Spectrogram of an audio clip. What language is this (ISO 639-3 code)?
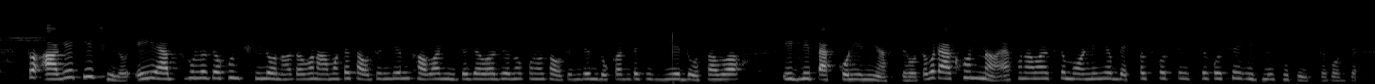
ben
